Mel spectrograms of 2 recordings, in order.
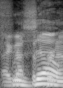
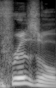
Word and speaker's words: Frizzell: It's Frizzell, not Frizzle, but okay.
